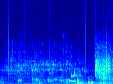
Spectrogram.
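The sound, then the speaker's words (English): Hot water being poured into a teapot to warm it, a steady liquid trickle and gurgle with a few drip-like splashes, swelling to a louder, hissing rush near the end. “Nice hot water in the pot, so it's warm.”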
